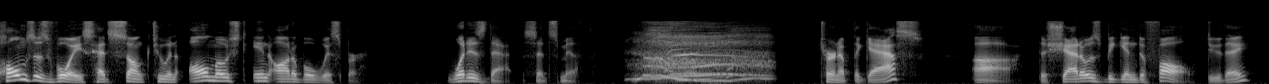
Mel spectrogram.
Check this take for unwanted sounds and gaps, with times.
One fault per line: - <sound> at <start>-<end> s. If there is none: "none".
- breath at 6.2-7.8 s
